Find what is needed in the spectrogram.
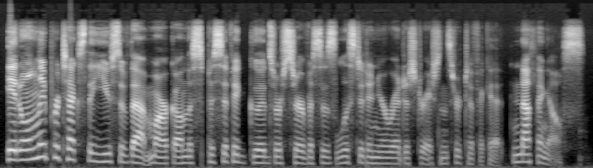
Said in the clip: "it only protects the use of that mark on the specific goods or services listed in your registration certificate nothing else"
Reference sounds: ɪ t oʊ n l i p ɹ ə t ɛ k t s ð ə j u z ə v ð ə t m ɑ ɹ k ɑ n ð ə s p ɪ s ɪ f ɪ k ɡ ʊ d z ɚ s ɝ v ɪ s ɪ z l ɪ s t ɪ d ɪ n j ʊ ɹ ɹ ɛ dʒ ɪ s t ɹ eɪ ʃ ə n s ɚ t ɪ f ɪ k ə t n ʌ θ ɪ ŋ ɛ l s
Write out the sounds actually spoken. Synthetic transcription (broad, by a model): ɪ t oʊ n l i p ɹ ə t ɛ k t s ð ə j u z ə v ð ə t m ɑ ɹ k n ð ə s p ɪ s ɪ f ɪ k ɡ ʊ d z ɚ s ɝ v ɪ s ɪ z l ɪ s t ɪ d ɪ n j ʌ ɹ ɹ ɛ dʒ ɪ s t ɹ eɪ ʃ n s ɚ t ɪ f ɪ k ə t n ʌ θ ɪ ŋ ɛ l s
